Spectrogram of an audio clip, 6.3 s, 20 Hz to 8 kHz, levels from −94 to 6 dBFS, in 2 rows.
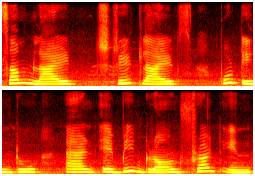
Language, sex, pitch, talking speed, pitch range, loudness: English, female, 260 Hz, 125 wpm, 245-310 Hz, -14 LUFS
